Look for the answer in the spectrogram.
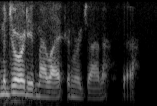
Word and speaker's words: Regina: I am in Regina, Saskatchewan.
